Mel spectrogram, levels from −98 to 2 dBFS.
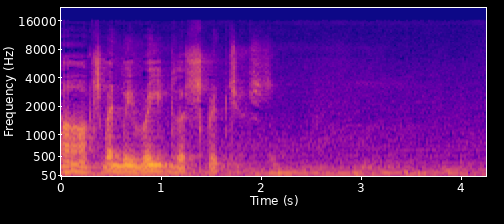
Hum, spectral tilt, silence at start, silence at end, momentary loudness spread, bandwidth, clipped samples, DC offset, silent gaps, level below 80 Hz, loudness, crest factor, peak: none; -6 dB/octave; 0 s; 0 s; 21 LU; 11.5 kHz; under 0.1%; under 0.1%; none; -48 dBFS; -26 LUFS; 20 dB; -8 dBFS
